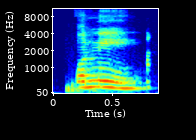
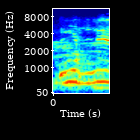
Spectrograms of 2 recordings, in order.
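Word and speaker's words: 언니: Kalau ada yang nulisnya gini masih ini salah ya bacanya jangan uni loh ya. Uni jangan Uni orang Padang bacanya oni. Jangan uni bacanya oni. Bacanya pakai huruf O ya.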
